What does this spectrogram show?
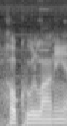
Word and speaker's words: Hokulani: is but there's some trainers here on Mount Hokulani and I'm glad he said it right now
